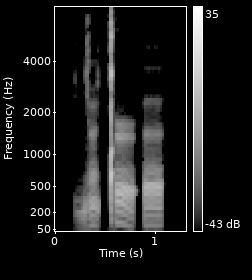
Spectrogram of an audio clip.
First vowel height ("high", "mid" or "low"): mid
